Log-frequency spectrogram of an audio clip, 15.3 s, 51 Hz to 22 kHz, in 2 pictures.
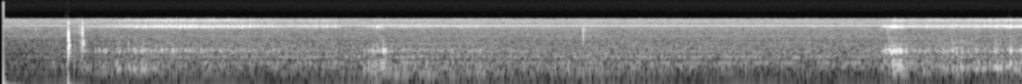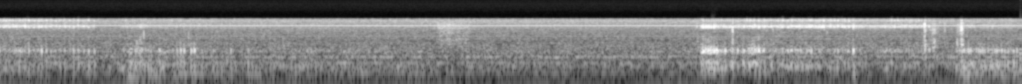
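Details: Shar Pei dog sleeping in her water bowl under acepromazine sedation, less than 72 hours after emergency gastric torsion surgery; soft, steady rumbling breaths with a few louder snorting snores.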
